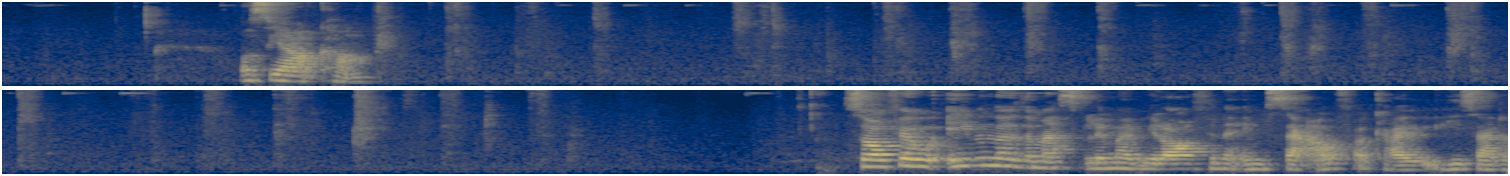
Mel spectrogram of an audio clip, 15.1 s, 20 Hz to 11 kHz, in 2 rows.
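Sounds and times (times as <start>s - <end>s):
cards being shuffled: 1.9s - 10.5s.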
